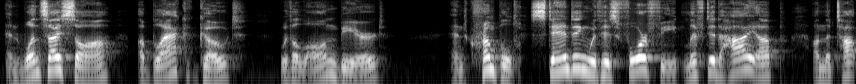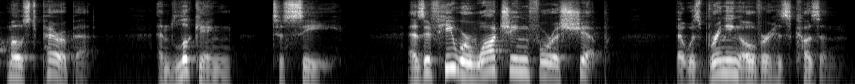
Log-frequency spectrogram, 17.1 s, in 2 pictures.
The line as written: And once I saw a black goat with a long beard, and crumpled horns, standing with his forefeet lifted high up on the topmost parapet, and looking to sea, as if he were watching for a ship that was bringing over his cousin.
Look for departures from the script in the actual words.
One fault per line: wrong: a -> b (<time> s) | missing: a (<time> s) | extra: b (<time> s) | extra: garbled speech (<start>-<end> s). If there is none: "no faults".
missing: horns (5.2 s)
